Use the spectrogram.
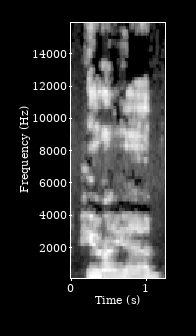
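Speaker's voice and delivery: slow, small voice answering God; Adam answering slowly, lightly voiced; timid Adam. Adam answers God's call, slow and meek. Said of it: "he's like".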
